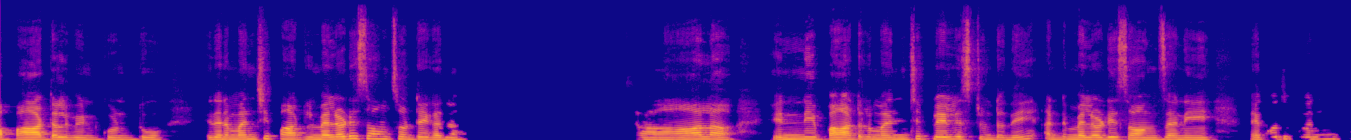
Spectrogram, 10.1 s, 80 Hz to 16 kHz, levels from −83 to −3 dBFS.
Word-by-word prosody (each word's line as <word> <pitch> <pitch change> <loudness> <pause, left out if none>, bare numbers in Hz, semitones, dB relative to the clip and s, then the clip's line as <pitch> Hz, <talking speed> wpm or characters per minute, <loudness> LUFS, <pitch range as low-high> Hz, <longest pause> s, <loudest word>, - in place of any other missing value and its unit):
పాటలు 205 +2 +5
వినుకుంటూ 205 0 -5 0.4
ఏదైనా 225 +2 +1
మంచి 235 +3 -2
పాటలు 235 -1 +2
మెలోడీ 255 +6 +5
సాంగ్స్ 265 -3 -2
ఉంటాయి 235 0 -1
కదా! 205 -1 -3 1.3
చాలా, 220 +3 +2 0.5
ఎన్ని 230 +1 0
పాటలు, 210 +3 +5
మంచి 225 +3 -2
ప్లేలిస్ట్ 240 +1 +1
ఉంటది. 215 0 -3 0.2
అంటే 225 +2 -4
మెలోడీ 220 +2 +3
సాంగ్స్ 210 -1 +1
అని, 205 0 -1 0.4
లేకపోతే 245 +3 -5
కొంచెం 235 +1 -6
225 Hz, 125 wpm, -23 LUFS, 210-235 Hz, 1.3 s, పాటలు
